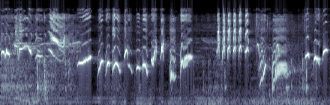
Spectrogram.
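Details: White-rumped shama song aimed at getting a quiet bird singing: fast varied phrases of looping whistles, sharp chips and buzzy trills, repeated in energetic bursts.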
